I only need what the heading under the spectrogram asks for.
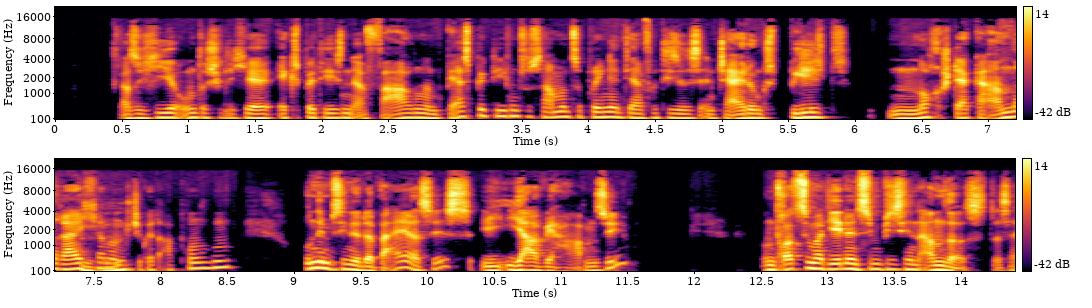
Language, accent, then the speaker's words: German; Austria; Also nicht so wie bei uns in Österreich, die an die Jahreszahl gekoppelt ist.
